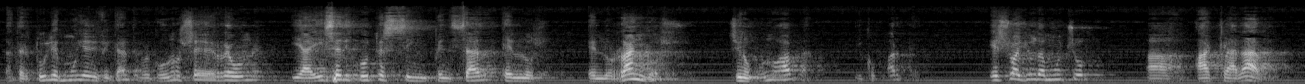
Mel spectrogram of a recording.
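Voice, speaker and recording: Coastal preacher, man, high gravelly voice, echoey hall with hum, animated and joking. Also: unhurried. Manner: animated storytelling with humorous asides. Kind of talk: conversational sermon teaching.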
